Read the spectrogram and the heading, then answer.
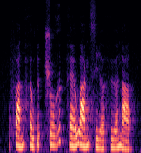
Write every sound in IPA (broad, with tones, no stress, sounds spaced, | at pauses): f a˨˩˦ n h ə˨˩˨ w ɗ ə˨˩ k̚ ʂ o˨˩ ɣ ə˦˥ k̚ h ɛ˨˩˦ w a˨˩˦ ŋ s i˨˩˨ ə̯ h ɨ˨˩˦ ə̯ n a˨˩ t̚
